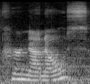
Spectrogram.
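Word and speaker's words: Cernunnos: as well as her twin flame so it's pronounced per nanos I'm also known as her knee he's also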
